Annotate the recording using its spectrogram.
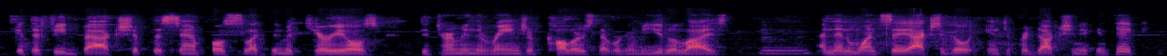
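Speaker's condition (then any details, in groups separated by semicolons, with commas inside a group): No condition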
